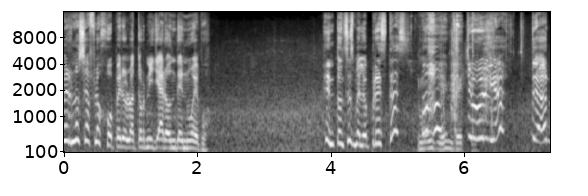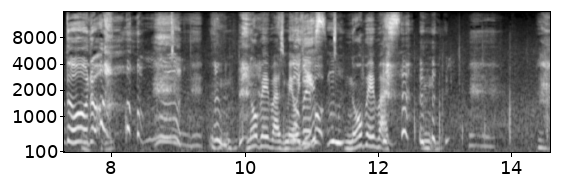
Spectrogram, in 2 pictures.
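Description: A woman answers calmly nearby.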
